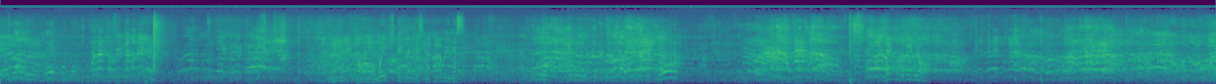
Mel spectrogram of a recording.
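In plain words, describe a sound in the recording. A large crowd cheers and shouts around a boxing ring.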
